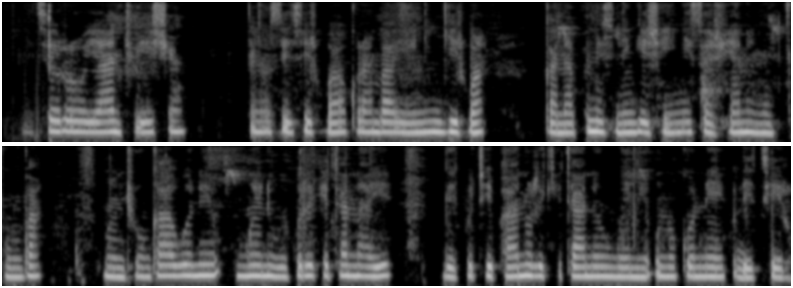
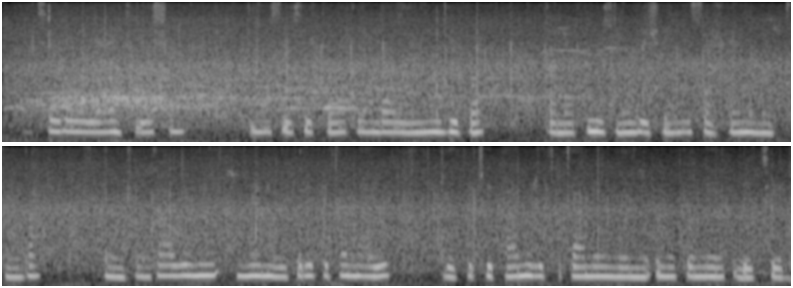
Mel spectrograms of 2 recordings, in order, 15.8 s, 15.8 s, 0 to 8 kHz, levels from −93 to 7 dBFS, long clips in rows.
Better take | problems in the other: first | background sound (Applause / Cheering); 7 dB below the speech

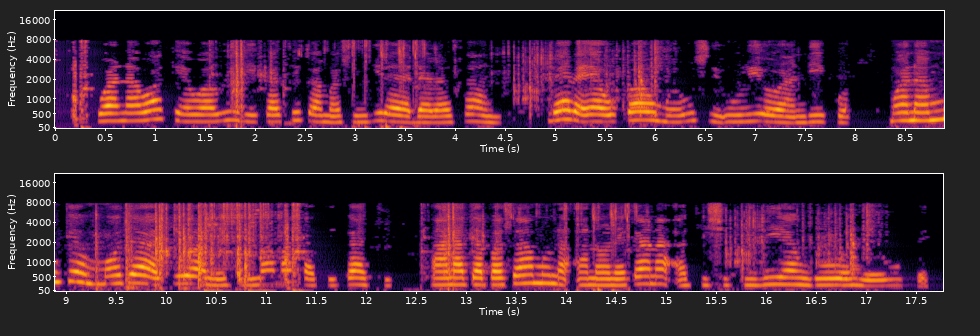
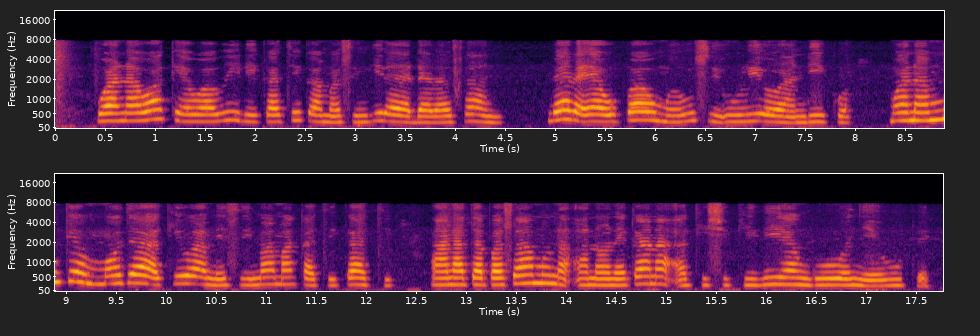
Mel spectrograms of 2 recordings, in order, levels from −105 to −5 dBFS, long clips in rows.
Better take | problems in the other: second | noise reduction (classical method spectral subtraction)

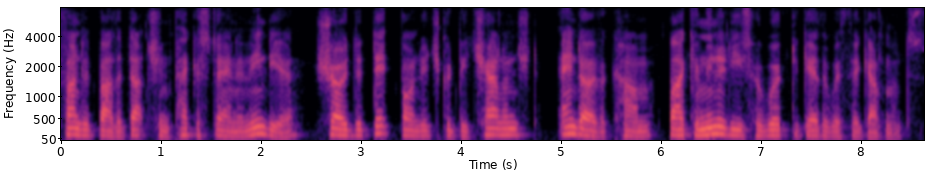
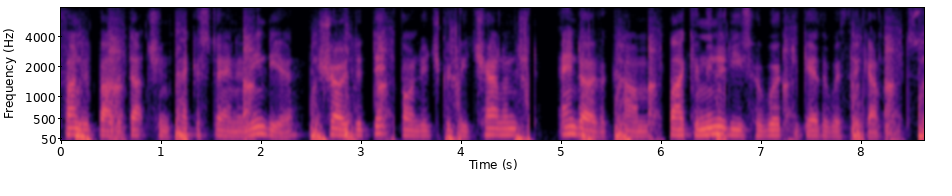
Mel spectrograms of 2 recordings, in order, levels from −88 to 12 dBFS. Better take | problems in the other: first | background sound (Scratching (performance technique)); 3 dB below the speech

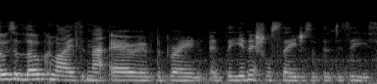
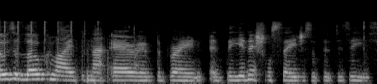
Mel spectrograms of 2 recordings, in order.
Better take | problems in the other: first | noise reduction (neural mask model RNNoise)

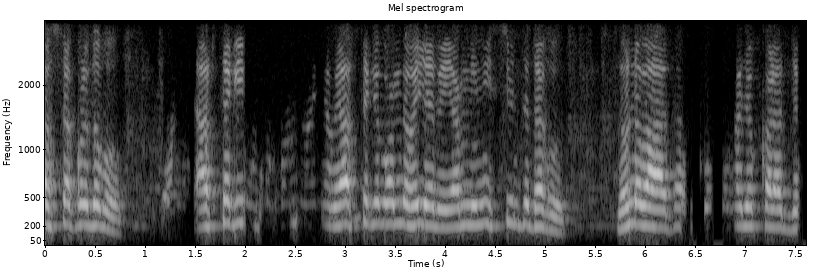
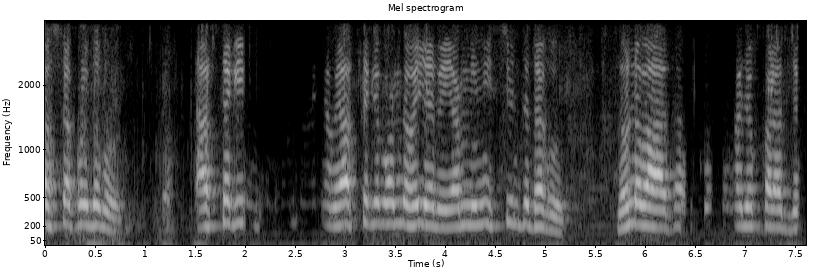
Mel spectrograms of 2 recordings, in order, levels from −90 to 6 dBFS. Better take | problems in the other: first | noise reduction (neural separator model SepFormer DNS4)

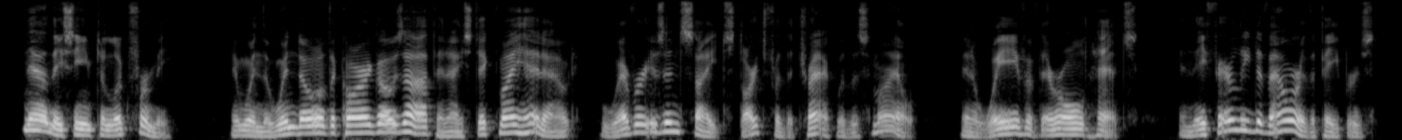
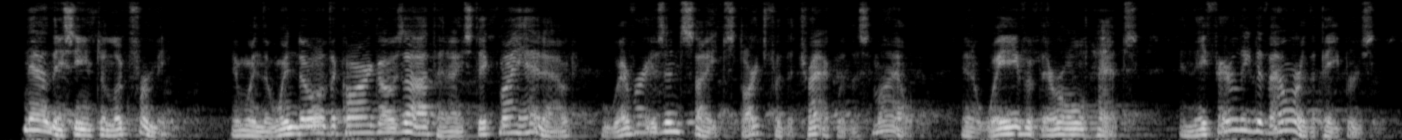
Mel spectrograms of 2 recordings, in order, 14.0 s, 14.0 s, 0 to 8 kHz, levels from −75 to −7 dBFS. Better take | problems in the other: first | room echo; dies away in 2 s

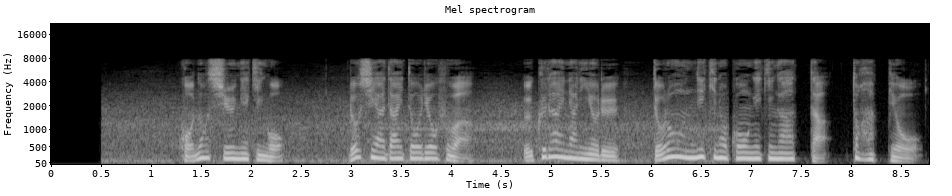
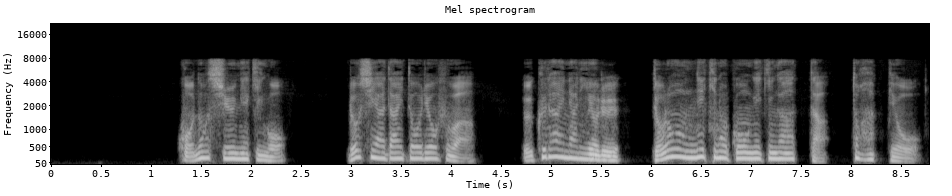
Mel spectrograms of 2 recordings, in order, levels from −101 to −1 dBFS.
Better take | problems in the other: first | noise reduction (neural mask model Resemble Enhance denoiser)

